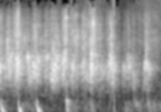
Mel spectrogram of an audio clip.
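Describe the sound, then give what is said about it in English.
Audience applause greets a guest at a live onstage event: a loud, dense burst of clapping with a few sharper individual claps standing out, steady for the whole stretch. “You can applaud again for Brian Selznick.”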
